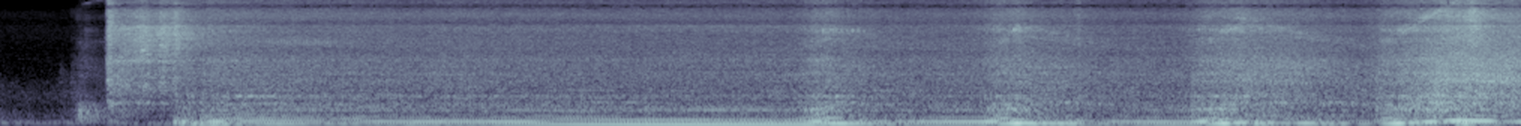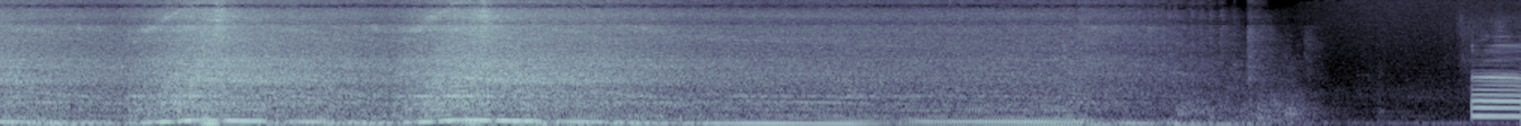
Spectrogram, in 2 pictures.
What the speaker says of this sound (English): Next up on the score sheet is the exhaust sound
